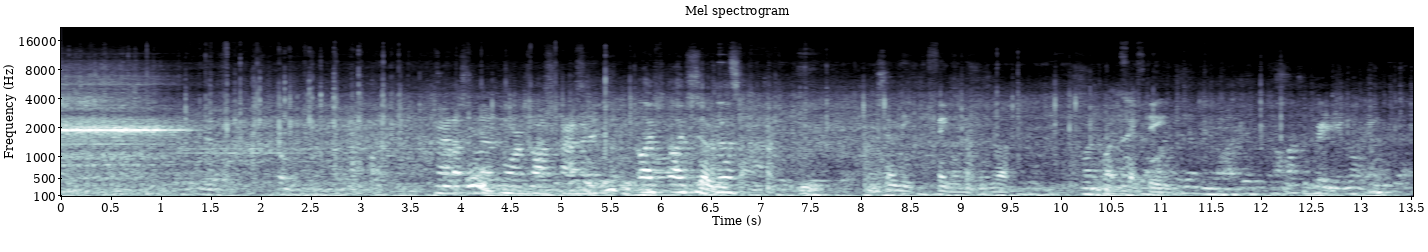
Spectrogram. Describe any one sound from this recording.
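A model train rattles along the track.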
